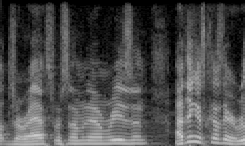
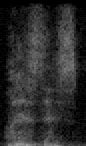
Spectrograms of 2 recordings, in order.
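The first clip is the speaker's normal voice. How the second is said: a frightened unvoiced whisper at 3am; hushed whisper; 20 dB quieter than usual. Recalling a creepy video late at night, whispered. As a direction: whisper it like you just saw something creepy. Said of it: "I was just like".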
